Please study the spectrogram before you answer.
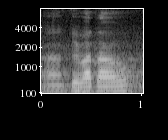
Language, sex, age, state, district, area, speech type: Assamese, male, 45-60, Assam, Tinsukia, rural, spontaneous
